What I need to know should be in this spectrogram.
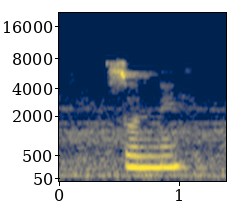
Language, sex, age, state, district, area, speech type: Hindi, female, 18-30, Madhya Pradesh, Chhindwara, urban, read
